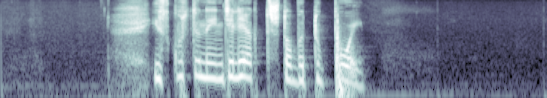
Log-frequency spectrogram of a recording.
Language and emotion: Russian, angry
